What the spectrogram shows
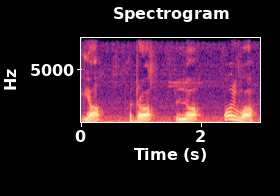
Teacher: अंतस्थ व्यंजन का उच्चारण करते समय वायु का अवरोध नहीं होता है बल्कि ये आसानी से बोले जाते हैं।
